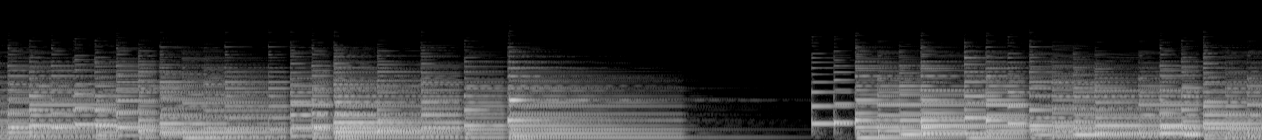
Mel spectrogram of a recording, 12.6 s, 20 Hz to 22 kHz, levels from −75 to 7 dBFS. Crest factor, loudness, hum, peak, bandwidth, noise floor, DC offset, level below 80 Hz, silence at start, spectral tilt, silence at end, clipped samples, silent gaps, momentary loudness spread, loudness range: 16 dB; -17 LUFS; none; 0 dBFS; 7 kHz; -52 dBFS; under 0.1%; -40 dBFS; 0 s; -9 dB/octave; 0 s; under 0.1%; none; 10 LU; 7 LU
